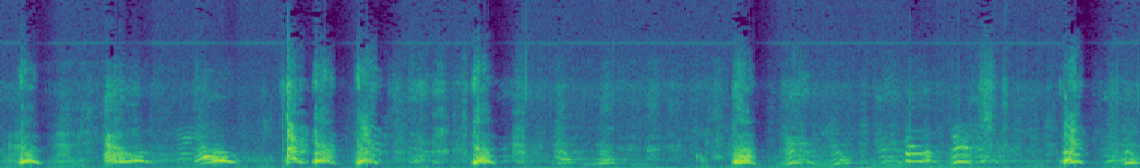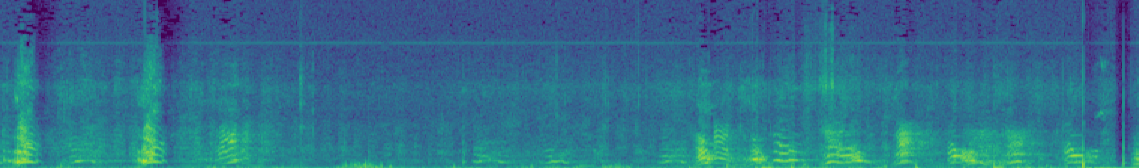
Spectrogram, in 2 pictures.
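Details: Farm dogs during playtime, barking excitedly in irregular bursts of sharp yips and barks, some overlapping as if from more than one dog, with brief quieter stretches of shuffling between volleys.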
